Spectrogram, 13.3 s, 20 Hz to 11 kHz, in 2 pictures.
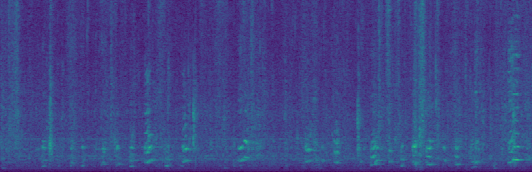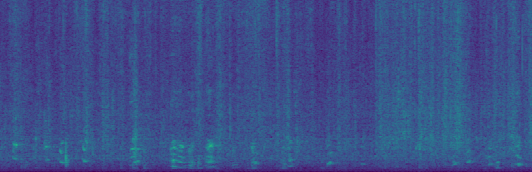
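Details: A litter of Ava's puppies, 3.7 weeks old, during their evening meal of puppy mush. Many short, high whines and squeaks overlap and scatter irregularly, with a steady low hum behind them.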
